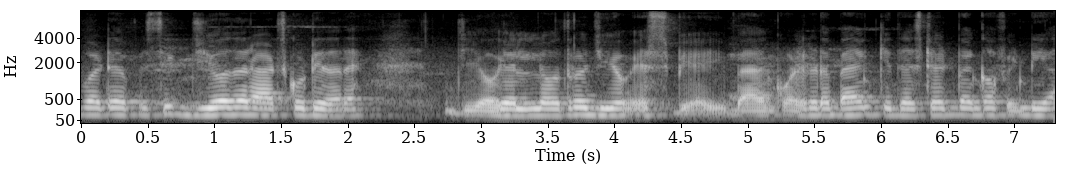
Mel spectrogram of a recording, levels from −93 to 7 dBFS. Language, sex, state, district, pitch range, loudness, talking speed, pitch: Kannada, male, Karnataka, Gulbarga, 135-145 Hz, -15 LUFS, 140 wpm, 140 Hz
